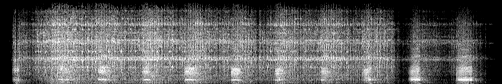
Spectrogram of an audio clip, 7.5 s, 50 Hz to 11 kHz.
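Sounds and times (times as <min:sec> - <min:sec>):
cartoon rapid metallic clicks: 0:00.2 - 0:07.2
cartoon rhythmic circular creaks: 0:00.2 - 0:07.5.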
